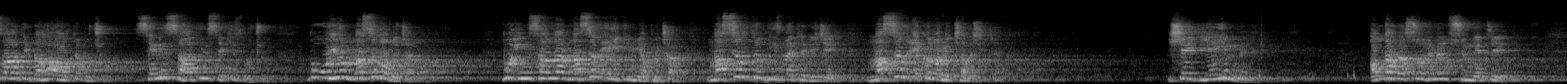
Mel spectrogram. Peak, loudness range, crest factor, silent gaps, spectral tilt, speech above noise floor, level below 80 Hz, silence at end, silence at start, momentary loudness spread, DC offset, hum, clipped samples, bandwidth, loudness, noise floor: -8 dBFS; 5 LU; 20 dB; none; -3 dB/octave; 30 dB; -84 dBFS; 0 s; 0 s; 17 LU; under 0.1%; none; under 0.1%; 13.5 kHz; -26 LUFS; -57 dBFS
